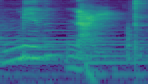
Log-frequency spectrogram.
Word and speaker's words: midnight: noche la medianoche sería Midnight midn Que suene la t del fin hasta acá el video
